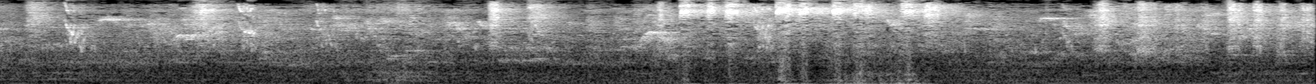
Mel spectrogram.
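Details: Flock chatter of budgerigars used to stimulate mating: rapid, irregular squawks and warbles with bursts of loud, grating calls in the middle.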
